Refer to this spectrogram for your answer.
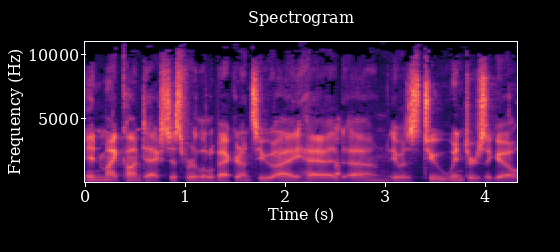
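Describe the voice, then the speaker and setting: At a fairly quick pace, a man talks in a very deep, low, flat monotone over noticeable background noise. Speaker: worship pastor and podcast host. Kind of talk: casual chat.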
